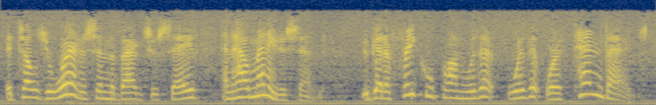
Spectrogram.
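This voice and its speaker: A performer playing a chipper boy mascot pitching prizes to children in a 1930s radio advertisement. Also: very animated, normal speed, natural voice. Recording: noisy 1930s radio recording.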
